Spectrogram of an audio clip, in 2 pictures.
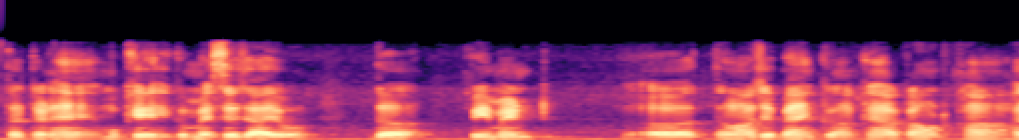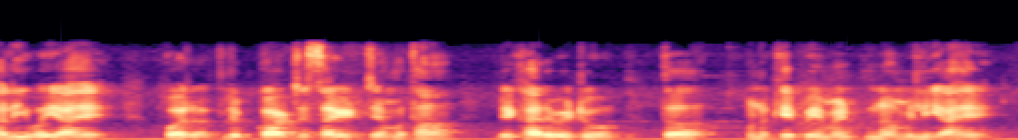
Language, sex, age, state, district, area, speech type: Sindhi, male, 45-60, Maharashtra, Mumbai Suburban, urban, spontaneous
